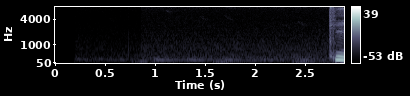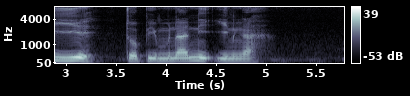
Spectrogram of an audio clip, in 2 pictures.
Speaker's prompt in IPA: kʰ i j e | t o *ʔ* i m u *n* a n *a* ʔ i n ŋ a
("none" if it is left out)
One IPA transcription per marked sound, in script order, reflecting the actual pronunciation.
p, n, i

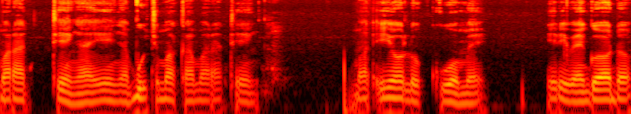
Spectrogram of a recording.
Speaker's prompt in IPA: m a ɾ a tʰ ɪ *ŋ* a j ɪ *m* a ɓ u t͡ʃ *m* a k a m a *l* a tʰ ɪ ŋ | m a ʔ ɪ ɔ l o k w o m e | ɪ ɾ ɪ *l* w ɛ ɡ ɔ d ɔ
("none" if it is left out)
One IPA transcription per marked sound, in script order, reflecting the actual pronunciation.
ŋ, ɲ, m, ɾ, none

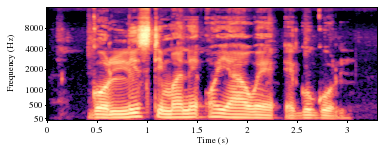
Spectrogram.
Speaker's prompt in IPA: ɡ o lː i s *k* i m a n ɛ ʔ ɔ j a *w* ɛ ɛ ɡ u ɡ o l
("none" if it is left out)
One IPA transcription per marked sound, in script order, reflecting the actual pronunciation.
t, w

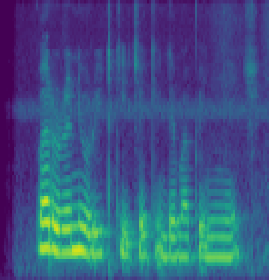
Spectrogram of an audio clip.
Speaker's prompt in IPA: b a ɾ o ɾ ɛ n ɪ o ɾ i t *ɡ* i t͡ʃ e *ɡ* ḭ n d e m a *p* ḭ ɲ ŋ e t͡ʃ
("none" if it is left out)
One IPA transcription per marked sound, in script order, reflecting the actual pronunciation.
k, k, p

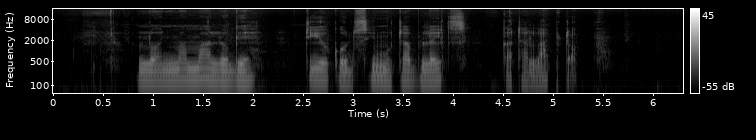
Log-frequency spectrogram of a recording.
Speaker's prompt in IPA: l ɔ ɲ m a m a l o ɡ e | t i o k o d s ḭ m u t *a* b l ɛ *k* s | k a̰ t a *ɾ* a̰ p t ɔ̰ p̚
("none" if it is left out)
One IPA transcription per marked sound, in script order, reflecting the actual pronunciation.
a, t, l

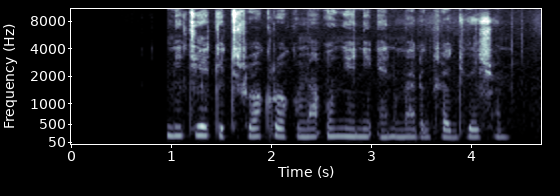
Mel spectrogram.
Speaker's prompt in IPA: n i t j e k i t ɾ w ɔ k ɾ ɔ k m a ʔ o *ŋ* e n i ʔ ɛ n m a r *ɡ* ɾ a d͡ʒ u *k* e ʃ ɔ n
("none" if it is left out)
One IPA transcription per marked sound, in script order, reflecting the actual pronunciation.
ŋ, ɡ, none

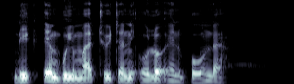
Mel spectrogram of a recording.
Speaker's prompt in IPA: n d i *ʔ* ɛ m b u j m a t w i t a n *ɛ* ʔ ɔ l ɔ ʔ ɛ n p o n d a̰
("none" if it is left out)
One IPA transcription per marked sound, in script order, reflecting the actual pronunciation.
k, i

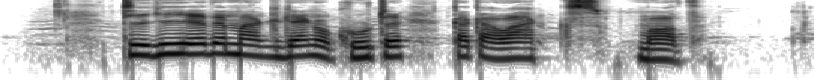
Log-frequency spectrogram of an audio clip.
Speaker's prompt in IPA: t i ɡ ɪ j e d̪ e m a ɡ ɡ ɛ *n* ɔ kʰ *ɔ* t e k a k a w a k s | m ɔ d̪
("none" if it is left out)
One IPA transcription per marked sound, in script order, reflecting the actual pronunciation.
ŋ, u

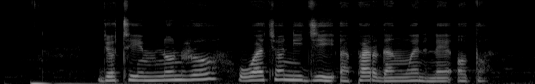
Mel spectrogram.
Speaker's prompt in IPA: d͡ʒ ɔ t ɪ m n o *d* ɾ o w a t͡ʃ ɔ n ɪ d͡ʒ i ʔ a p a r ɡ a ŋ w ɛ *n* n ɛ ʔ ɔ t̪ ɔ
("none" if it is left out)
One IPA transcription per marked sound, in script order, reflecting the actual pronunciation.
n, n

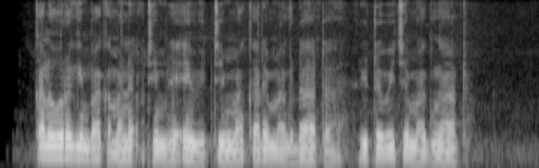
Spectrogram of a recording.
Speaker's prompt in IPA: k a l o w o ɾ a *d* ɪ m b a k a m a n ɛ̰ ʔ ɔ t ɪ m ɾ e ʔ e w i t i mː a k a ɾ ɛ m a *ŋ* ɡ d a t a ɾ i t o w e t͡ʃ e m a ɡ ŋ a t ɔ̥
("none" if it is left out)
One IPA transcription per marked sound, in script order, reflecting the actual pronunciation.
ɡ, none

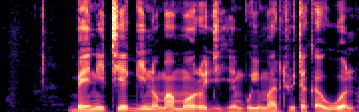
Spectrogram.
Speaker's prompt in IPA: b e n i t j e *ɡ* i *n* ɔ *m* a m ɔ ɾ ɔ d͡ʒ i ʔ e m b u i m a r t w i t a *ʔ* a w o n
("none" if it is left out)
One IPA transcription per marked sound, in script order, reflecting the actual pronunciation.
ɡ, n, m, k

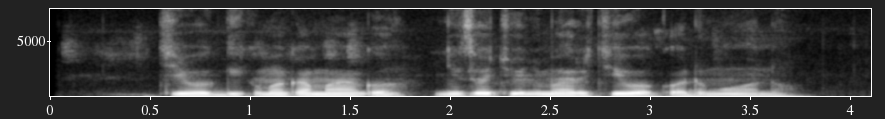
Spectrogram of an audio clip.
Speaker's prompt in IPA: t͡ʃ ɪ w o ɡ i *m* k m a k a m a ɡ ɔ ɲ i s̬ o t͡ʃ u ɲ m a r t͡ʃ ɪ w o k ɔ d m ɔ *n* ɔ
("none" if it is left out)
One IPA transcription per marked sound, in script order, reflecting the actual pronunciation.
none, n

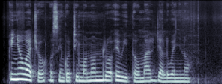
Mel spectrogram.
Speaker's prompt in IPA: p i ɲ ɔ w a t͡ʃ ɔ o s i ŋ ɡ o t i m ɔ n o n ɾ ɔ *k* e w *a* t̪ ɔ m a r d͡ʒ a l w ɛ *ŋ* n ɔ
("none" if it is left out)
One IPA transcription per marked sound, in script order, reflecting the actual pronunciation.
ʔ, i, ɲ

